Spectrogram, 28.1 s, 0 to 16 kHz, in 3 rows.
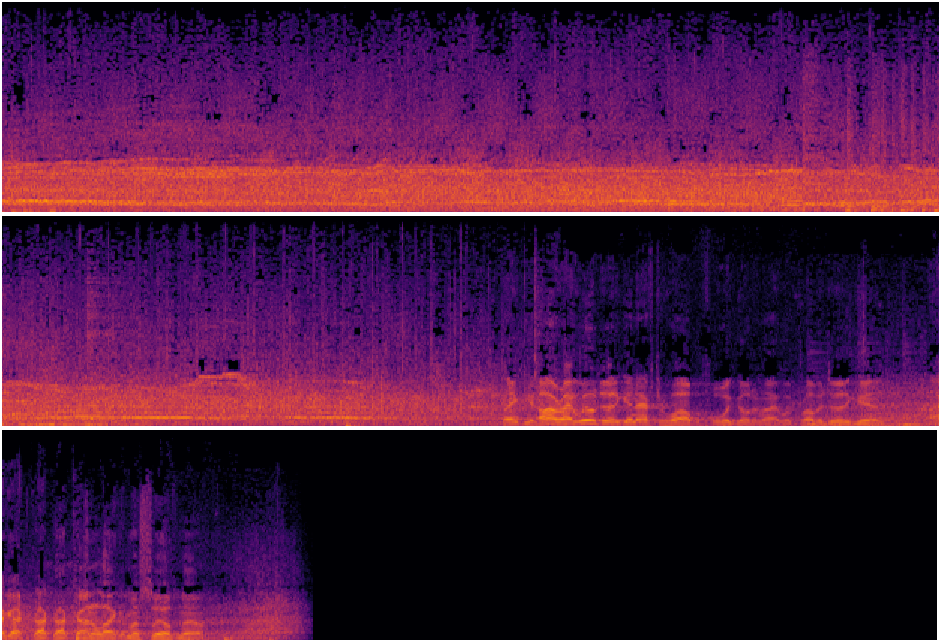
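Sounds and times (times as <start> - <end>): audience applauding and cheering: 0.0 - 15.2, 18.1 - 21.8.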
